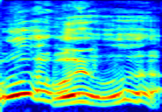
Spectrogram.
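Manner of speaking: high, loud shuddering oohs; squeamish oohs. Retold or imitated. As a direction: act out recoiling in squeamishness. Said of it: "it just made me go".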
